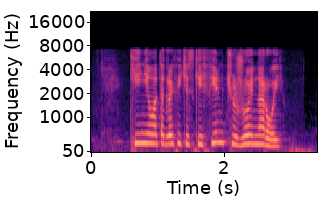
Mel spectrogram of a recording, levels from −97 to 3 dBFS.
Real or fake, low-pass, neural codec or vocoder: fake; 7.2 kHz; codec, 16 kHz, 4 kbps, FreqCodec, larger model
